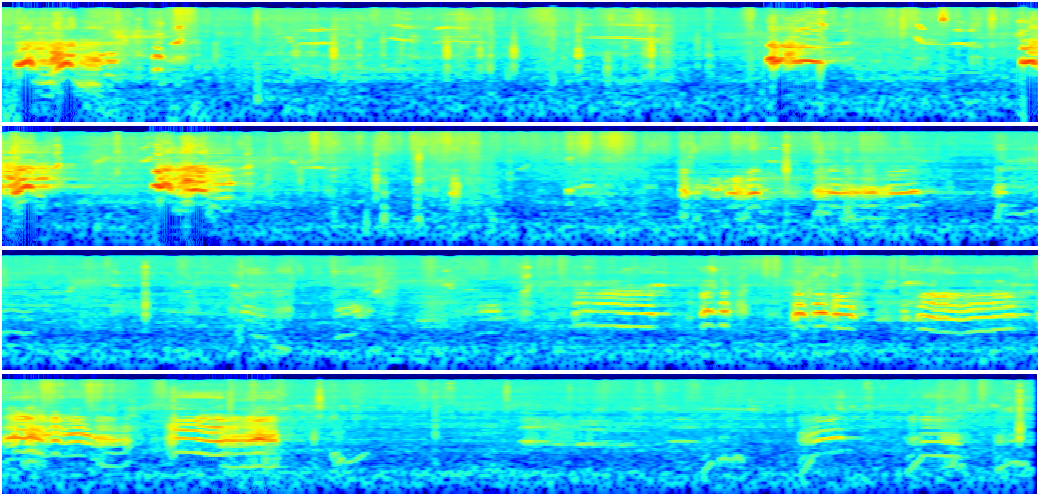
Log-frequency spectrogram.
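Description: German shepherd puppy barking in short, loud bursts, with a run of higher, wavering yips and whines about two-thirds of the way through.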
